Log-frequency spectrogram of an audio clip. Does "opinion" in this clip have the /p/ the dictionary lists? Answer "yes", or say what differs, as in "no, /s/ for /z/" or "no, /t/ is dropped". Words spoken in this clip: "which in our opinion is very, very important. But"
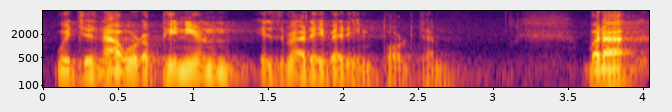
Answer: yes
